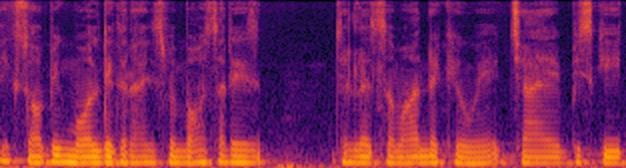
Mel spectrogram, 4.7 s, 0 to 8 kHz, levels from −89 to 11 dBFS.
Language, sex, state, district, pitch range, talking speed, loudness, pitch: Hindi, male, Uttarakhand, Tehri Garhwal, 105-110 Hz, 215 wpm, -15 LUFS, 105 Hz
